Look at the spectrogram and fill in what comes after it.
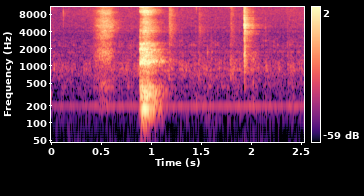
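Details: A brief acted cough in a scene, simulated not real: a soft throat sound, one strong cough burst, then a short sharp cough.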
